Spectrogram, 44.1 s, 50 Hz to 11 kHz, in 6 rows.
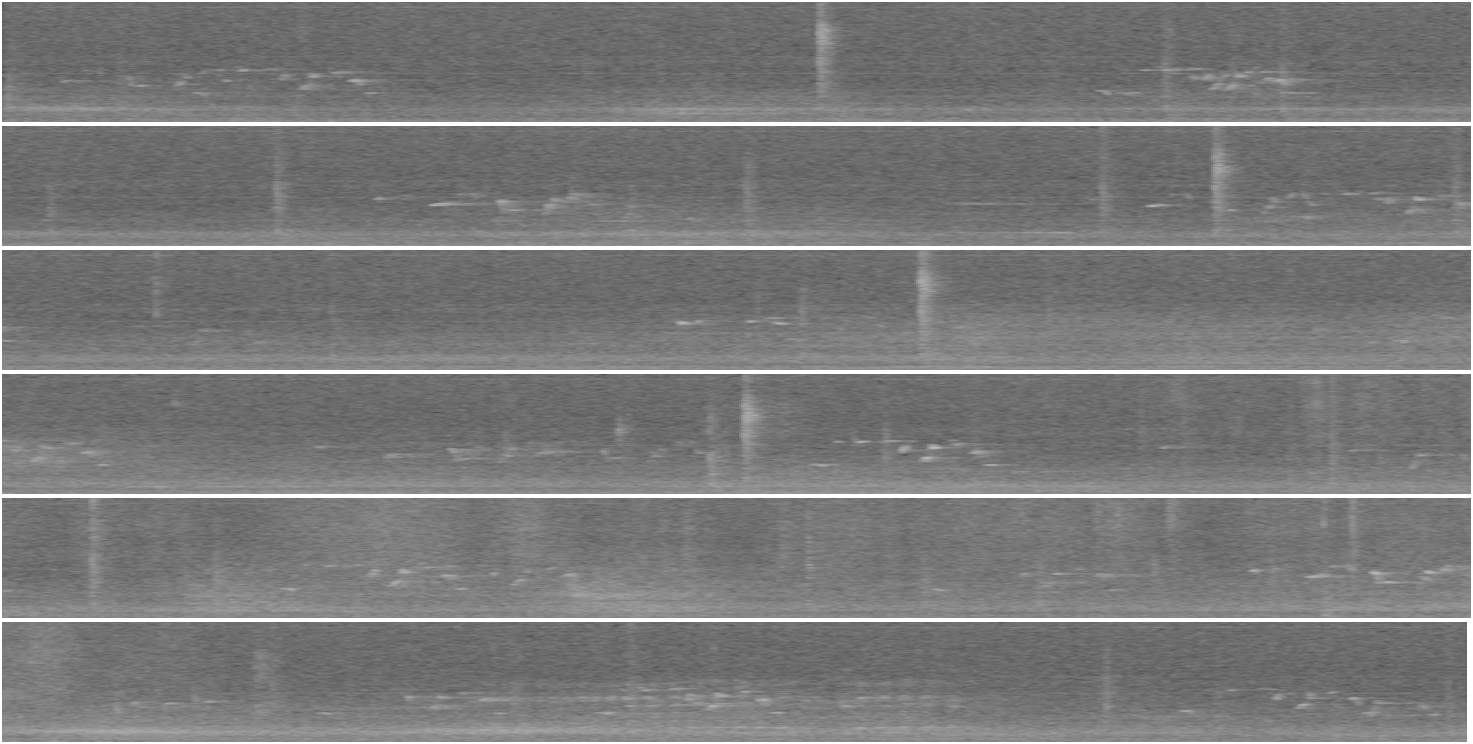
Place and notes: Bretwalder Ave, Leabrook SA, Australia - Soundscape before dawn
Recording from 5:10 am (fifty minutes before sunrise). Within the general distant traffic ambience, you can hear, in early part of the recording, after a distant dog barking, in the foreground, a tawny frogmouth hooting; later, amongst other birds such as magpies, you can hear distant kookaburras.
